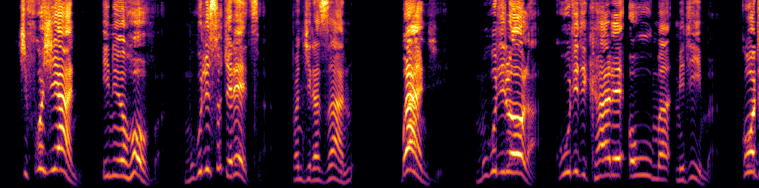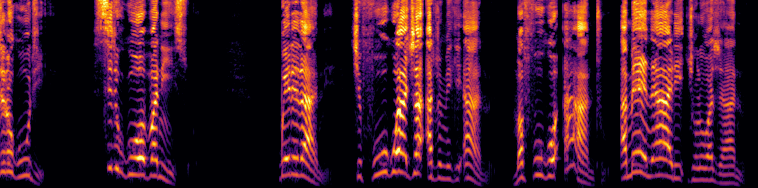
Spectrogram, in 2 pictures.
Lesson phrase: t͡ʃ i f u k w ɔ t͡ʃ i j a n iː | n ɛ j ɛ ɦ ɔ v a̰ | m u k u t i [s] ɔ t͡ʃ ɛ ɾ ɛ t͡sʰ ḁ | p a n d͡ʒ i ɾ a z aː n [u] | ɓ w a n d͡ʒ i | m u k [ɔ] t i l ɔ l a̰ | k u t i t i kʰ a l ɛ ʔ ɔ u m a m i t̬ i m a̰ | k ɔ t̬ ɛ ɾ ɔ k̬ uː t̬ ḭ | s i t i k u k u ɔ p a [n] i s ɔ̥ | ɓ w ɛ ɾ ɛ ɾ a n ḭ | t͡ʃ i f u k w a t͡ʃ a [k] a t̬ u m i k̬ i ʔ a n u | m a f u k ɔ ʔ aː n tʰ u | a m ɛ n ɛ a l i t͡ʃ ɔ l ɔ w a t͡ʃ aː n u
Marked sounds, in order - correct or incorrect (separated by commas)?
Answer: correct, correct, incorrect, correct, incorrect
